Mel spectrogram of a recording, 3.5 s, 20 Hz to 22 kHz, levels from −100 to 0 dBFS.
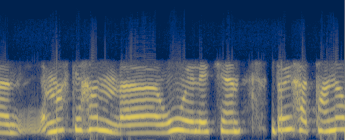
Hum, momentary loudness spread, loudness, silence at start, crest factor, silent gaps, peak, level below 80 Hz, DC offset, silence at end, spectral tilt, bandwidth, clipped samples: none; 5 LU; -17 LUFS; 0 s; 8 dB; none; -8 dBFS; -62 dBFS; under 0.1%; 0 s; -7 dB/octave; 3.8 kHz; under 0.1%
